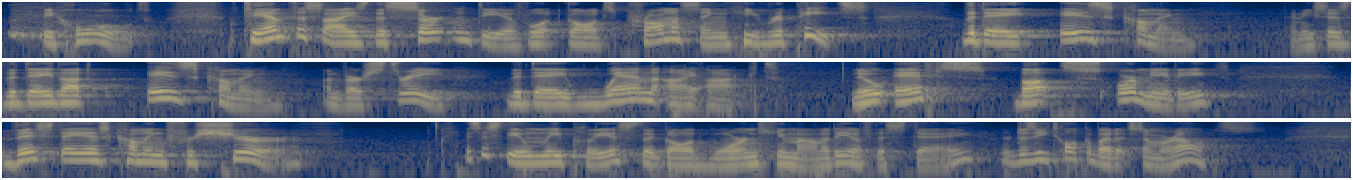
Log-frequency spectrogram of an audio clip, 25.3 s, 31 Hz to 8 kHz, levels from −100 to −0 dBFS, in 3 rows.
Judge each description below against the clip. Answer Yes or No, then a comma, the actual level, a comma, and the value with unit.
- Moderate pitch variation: No, wide, 7.0 semitones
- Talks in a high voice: No, medium, 150 Hz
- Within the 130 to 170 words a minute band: Yes, average, 145 wpm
